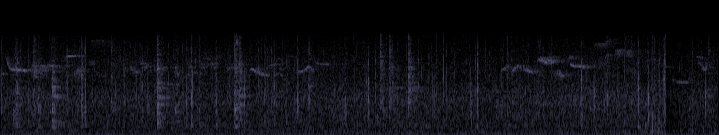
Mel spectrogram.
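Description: Light rain with sharp, irregular ticks of raindrops striking a galvanised metal watering can and wet paving. Songbirds chirp and whistle over it.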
